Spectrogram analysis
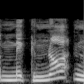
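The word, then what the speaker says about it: M'Naghten: In the United States, we have something called the Mcnotton rule and it's spelled M apostrophe N A G. It's a and somehow we got Mcnauten out of that.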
